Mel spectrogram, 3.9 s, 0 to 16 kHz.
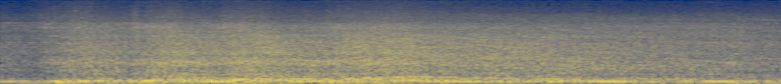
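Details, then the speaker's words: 1968 Chevrolet Impala V8 with power steering, fresh motor mounts all round and engine serviced: deep, steady rumble under a light throttle blip, even and smooth with no tapping or misfire; healthy revving. "note actually runs really nice and starts starts nice very sneak go ahead and rev it up a little bit"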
